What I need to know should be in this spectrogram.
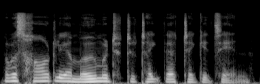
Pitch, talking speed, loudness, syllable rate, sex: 125 Hz, 230 wpm, -18 LUFS, 5.7 syllables/s, male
